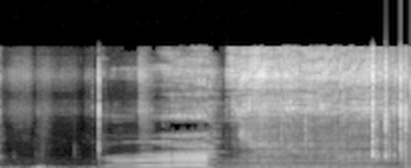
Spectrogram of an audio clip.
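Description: A voice imitating a racing car engine with one drawn-out, slightly falling hum about a second in, lasting about a second. It is followed by a breathy rushing noise while the die-cast toy race car is pushed along the foam play mat.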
